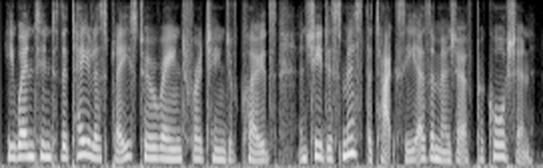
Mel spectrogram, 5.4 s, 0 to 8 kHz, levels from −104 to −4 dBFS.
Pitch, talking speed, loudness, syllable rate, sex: 185 Hz, 255 wpm, -23 LUFS, 7.3 syllables/s, female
